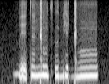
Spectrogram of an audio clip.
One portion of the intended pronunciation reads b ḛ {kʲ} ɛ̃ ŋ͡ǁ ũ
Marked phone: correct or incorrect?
incorrect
